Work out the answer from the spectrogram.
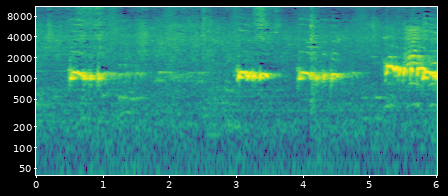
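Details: Local Zebra dove singing loudly with long phrases, a lure recording: four bursts of rapid, trilled coos with quiet pauses between, the last phrase slightly higher pitched.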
